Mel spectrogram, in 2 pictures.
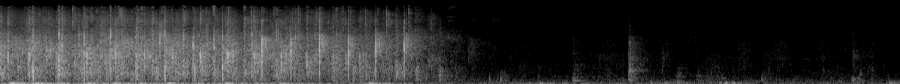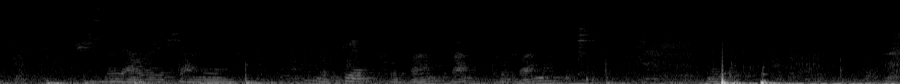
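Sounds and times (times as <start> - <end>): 
audience applause: 0.0 - 4.8.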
